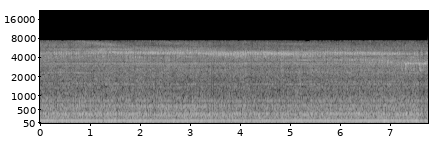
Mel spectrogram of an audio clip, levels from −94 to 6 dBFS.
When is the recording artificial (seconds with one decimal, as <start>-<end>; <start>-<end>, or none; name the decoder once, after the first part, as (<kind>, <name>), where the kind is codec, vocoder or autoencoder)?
none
